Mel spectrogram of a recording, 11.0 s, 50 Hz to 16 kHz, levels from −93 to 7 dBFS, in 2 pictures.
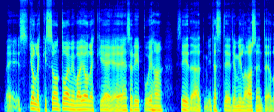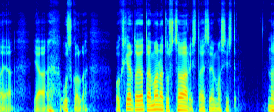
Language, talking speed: Finnish, 160 wpm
